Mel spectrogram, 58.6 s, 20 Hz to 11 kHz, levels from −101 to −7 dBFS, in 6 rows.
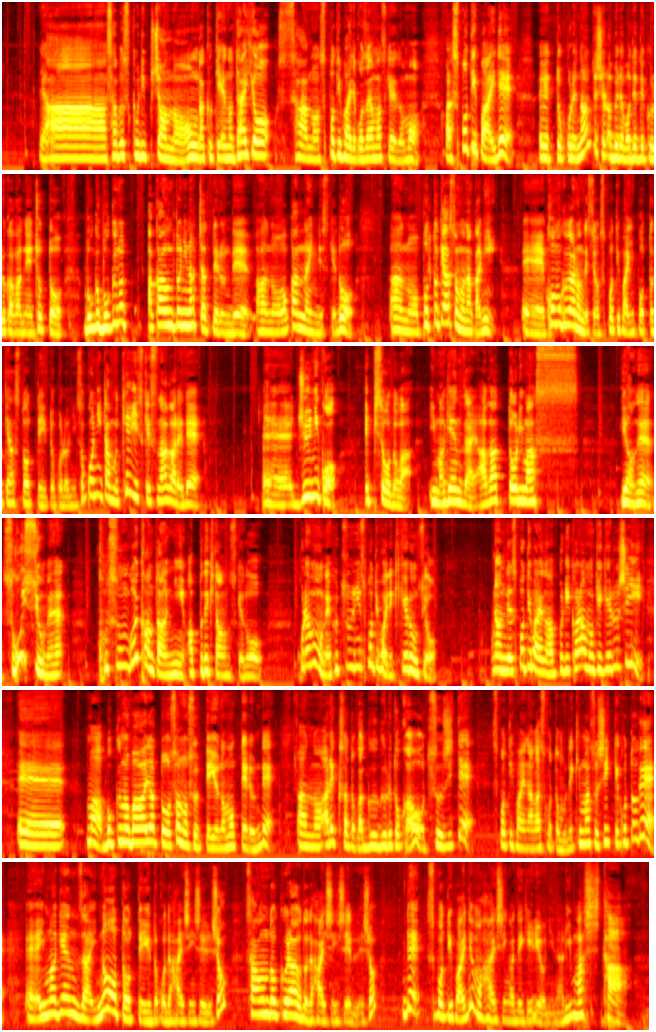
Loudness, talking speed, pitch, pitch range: -23 LUFS, 395 characters per minute, 205 Hz, 175-250 Hz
